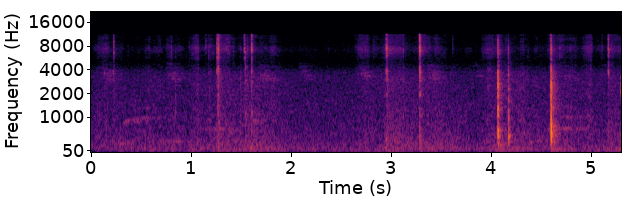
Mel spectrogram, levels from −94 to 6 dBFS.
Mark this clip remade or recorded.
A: recorded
